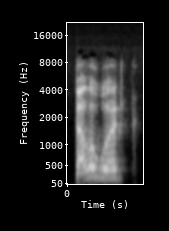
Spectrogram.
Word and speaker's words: Belleau Wood: It's Belleau Wood, so well done, Okay.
